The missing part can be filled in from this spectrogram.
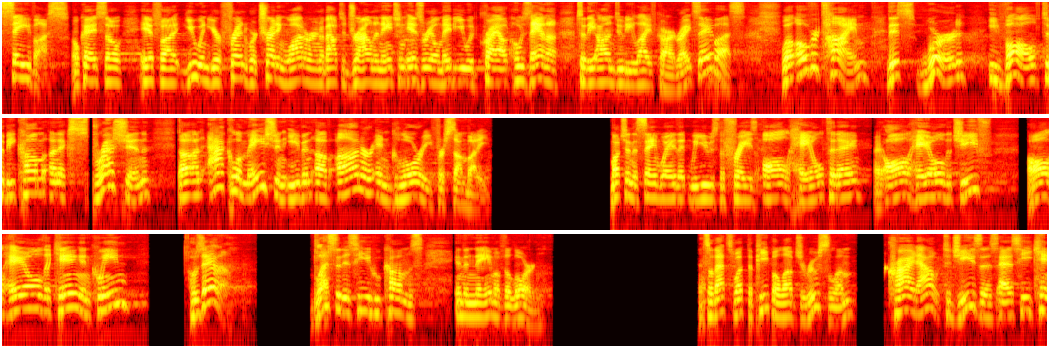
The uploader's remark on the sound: Bethany, Appleton, WI. Preached this sermon at Bethany's Sunday worship on April 2, 2023.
